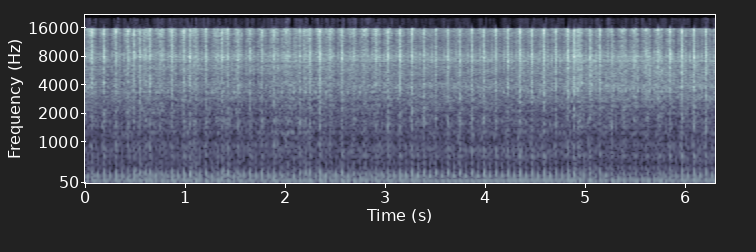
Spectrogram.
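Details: Tata Nano petrol engine idling with an uneven, lumpy beat as one cylinder keeps missing.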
